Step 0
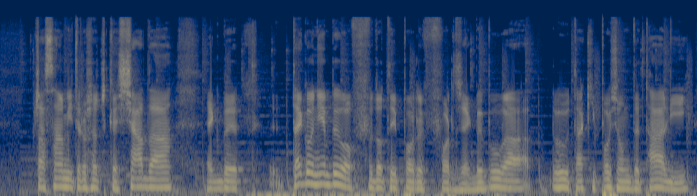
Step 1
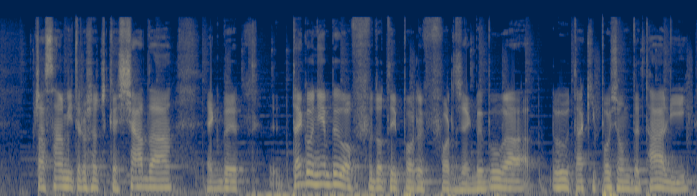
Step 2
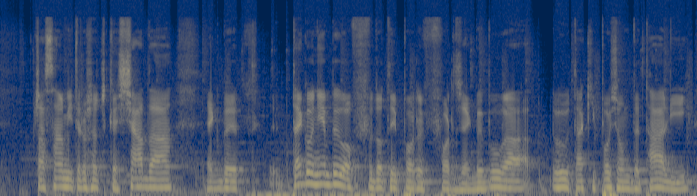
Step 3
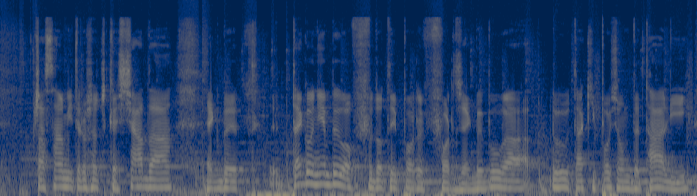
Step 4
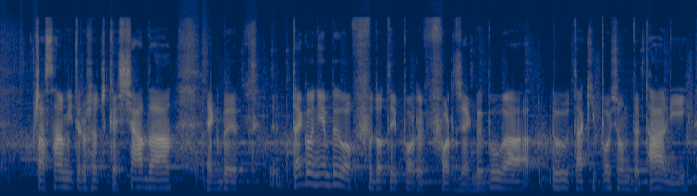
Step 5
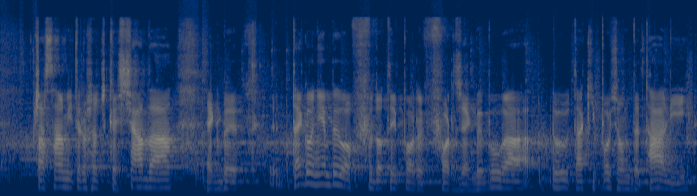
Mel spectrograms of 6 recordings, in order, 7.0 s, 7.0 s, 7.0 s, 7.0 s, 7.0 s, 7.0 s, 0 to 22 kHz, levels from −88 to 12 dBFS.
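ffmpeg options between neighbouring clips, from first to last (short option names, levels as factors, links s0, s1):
-af "bandreject=f=69.99:t=h:w=4,bandreject=f=139.98:t=h:w=4,bandreject=f=209.97:t=h:w=4,bandreject=f=279.96:t=h:w=4,bandreject=f=349.95:t=h:w=4,bandreject=f=419.94:t=h:w=4,bandreject=f=489.93:t=h:w=4,bandreject=f=559.92:t=h:w=4,bandreject=f=629.91:t=h:w=4,bandreject=f=699.9:t=h:w=4,bandreject=f=769.89:t=h:w=4,areverse,acompressor=mode=upward:threshold=0.0158:ratio=2.5,areverse"
-af "acrusher=bits=7:mix=0:aa=0.5"
-af "acompressor=threshold=0.0251:ratio=6"
-af "highpass=f=1100:t=q:w=4.9,volume=0.75"
-af "aecho=1:1:76|152|228:0.158|0.0571|0.0205"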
